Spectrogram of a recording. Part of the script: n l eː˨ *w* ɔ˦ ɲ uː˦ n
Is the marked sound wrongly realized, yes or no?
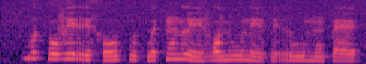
yes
